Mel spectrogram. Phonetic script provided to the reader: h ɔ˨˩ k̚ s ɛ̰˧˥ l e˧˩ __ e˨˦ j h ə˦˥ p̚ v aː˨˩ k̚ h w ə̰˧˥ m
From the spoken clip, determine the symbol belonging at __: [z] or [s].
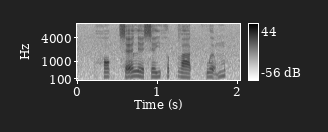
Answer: s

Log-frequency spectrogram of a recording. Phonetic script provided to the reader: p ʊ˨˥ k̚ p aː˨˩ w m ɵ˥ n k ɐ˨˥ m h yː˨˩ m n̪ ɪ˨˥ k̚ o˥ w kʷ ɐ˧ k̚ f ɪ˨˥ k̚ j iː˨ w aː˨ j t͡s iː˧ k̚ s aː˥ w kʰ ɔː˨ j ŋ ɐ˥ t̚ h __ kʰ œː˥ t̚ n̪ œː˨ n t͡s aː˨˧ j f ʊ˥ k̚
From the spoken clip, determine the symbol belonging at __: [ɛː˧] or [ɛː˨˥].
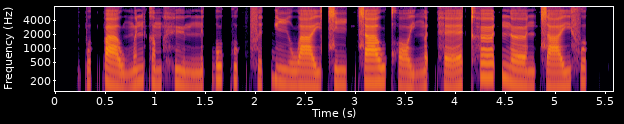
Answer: ɛː˨˥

